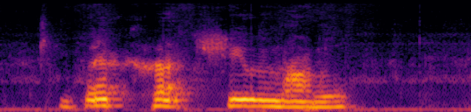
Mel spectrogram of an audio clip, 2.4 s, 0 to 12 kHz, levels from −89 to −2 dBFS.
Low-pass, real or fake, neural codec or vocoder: 10.8 kHz; fake; codec, 24 kHz, 1.5 kbps, HILCodec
